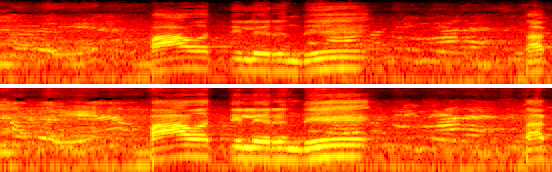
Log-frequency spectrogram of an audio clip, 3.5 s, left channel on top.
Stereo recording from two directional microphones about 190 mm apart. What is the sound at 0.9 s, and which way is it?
Music, 10° right (ahead or behind).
